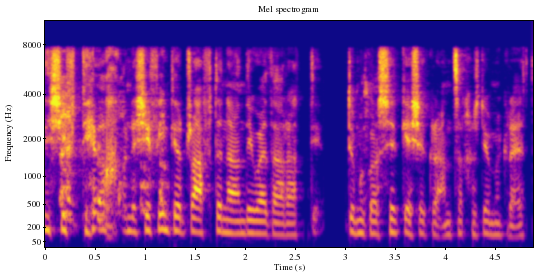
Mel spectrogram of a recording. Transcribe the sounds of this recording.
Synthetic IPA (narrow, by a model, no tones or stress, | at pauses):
nɛʃifd̥ɪɔχɔnɛʃifiːndiɔdraftənaɔndiwɛðaɾḁ | d̥uməɡwɔsɪðɡeʃɔrɡrantʰaχɔsdiwɔməɡrɛːt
